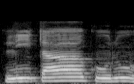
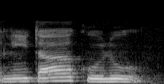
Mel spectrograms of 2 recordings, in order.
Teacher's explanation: سخر البحر لتأکلوا یہاں پر وہ قاعدہ استعمال ہو سکتا ہے کہ تأکلوا کے اندر حمزہ ساکنہ ہے اور حمزہ ساکنہ سے پہلے فتحہ ہے، تو ہم حمزہ ساکنہ کو الف میں تبدیل کر سکتے ہیں. لتاکلوا ہو جائے گا، لتاکلوا.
